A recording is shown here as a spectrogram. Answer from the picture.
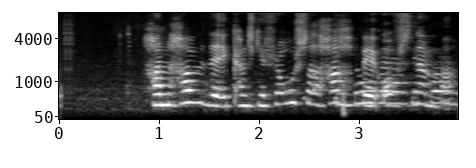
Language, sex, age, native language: Icelandic, female, 12, Icelandic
